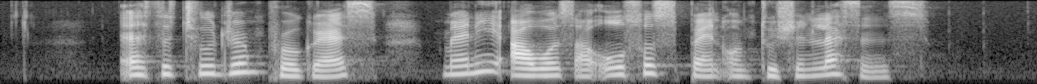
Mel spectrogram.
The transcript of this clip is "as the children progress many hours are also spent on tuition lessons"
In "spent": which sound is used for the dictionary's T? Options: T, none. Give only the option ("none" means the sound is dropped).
T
